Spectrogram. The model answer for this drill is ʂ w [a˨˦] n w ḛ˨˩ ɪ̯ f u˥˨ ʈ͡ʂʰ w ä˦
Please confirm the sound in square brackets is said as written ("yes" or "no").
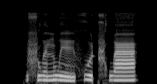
no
